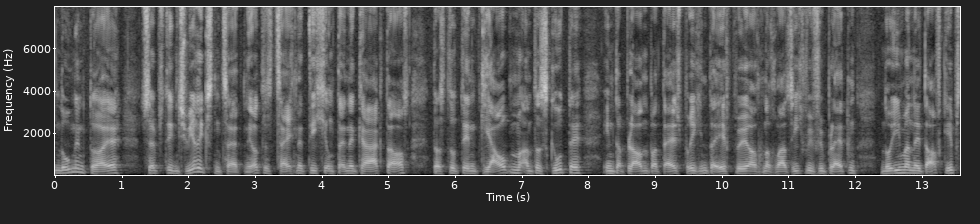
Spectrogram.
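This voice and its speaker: A man's medium-pitched voice with an Austrian accent, very even in loudness, with ordinary pitch variation, at a fairly slow pace. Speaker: TV news host. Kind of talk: TV interview. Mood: ironic, lightly teasing. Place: studio.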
